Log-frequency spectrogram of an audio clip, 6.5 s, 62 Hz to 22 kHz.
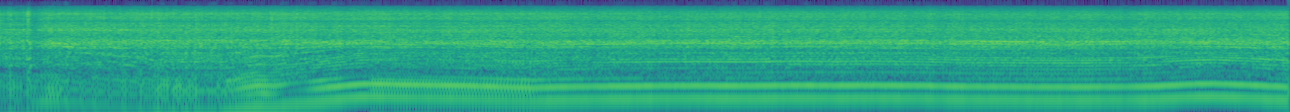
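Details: Husqvarna 162 chainsaw, about 50 years old, repaired after not running, cutting firewood rounds: revs climb quickly, then hold a steady high scream through the cut without bogging; running perfectly with plenty of power; healthy cutting.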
